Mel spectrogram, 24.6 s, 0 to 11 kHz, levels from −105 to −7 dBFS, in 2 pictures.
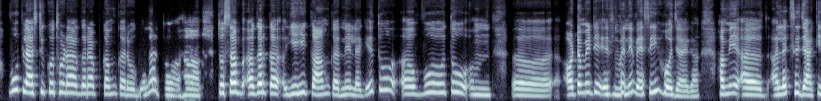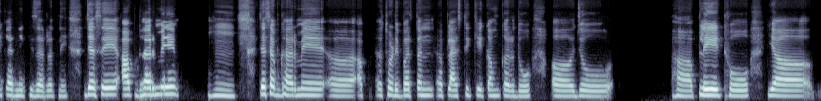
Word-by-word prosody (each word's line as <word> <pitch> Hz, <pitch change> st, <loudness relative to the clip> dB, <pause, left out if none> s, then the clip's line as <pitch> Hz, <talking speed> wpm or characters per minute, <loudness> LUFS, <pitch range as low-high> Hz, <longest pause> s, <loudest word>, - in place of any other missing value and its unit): वो 365 Hz, +3 st, +3 dB
प्लास्टिक 290 Hz, -1 st, +4 dB
को 305 Hz, -, +2 dB
थोड़ा 280 Hz, -2 st, +3 dB
अगर 260 Hz, 0 st, +1 dB
आप 260 Hz, 0 st, -1 dB
कम 250 Hz, +1 st, -2 dB
करोगे 210 Hz, -3 st, -3 dB
ना 355 Hz, +4 st, 0 dB
तो 205 Hz, -1 st, -1 dB, 0.2 s
हाँ, 200 Hz, -2 st, 0 dB, 0.3 s
तो 275 Hz, 0 st, +4 dB
सब 310 Hz, 0 st, +6 dB
अगर 280 Hz, +4 st, +5 dB
क 250 Hz, -3 st, +5 dB
यही 260 Hz, +6 st, +1 dB
काम 235 Hz, +1 st, +2 dB
करने 220 Hz, -1 st, -1 dB
लगे 200 Hz, -, -2 dB
तो 380 Hz, -1 st, -1 dB
अ, 310 Hz, -3 st, -4 dB, 0.2 s
वो 290 Hz, +3 st, 0 dB
तो 310 Hz, -1 st, +1 dB
उम, 220 Hz, -3 st, -2 dB
अ, 195 Hz, -3 st, -2 dB, 0.3 s
ऑटोमेटि 280 Hz, -1 st, +3 dB, 0.2 s
मने 275 Hz, +2 st, +1 dB
वैसे 245 Hz, +2 st, +1 dB
ही 330 Hz, -, +4 dB
हो 235 Hz, -3 st, +8 dB
जाएगा, 175 Hz, -3 st, -2 dB, 0.3 s
हमें 250 Hz, +3 st, +2 dB
अ, 215 Hz, -2 st, +4 dB, 0.2 s
अलग 225 Hz, +5 st, +3 dB
से 290 Hz, -, +1 dB
जाके 215 Hz, +1 st, +2 dB
करने 195 Hz, -3 st, -3 dB
की 195 Hz, +1 st, -10 dB
ज़रूरत 180 Hz, 0 st, -5 dB
नहीं। 170 Hz, 0 st, -10 dB, 0.3 s
जैसे 220 Hz, 0 st, +3 dB
आप 210 Hz, 0 st, +2 dB
घर 215 Hz, +3 st, +2 dB
में 235 Hz, 0 st, +3 dB
हुँ, 195 Hz, -4 st, -8 dB, 0.4 s
जैसे 235 Hz, +2 st, +4 dB
अब 230 Hz, -, -1 dB
घर 205 Hz, -2 st, -1 dB
में 200 Hz, -1 st, -2 dB
अ, 185 Hz, -, -13 dB, 0.4 s
अप 190 Hz, -, -7 dB, 0.3 s
थोड़े 195 Hz, -3 st, -2 dB
बर्तन 200 Hz, +2 st, -3 dB
अ, 190 Hz, -, -4 dB
प्लास्टिक 185 Hz, +2 st, -4 dB
के 200 Hz, -, -3 dB
कम 190 Hz, -1 st, -4 dB
कर 180 Hz, -2 st, -2 dB
दो 170 Hz, 0 st, -5 dB, 0.4 s
अ, 175 Hz, -1 st, -2 dB
जो 170 Hz, -1 st, -6 dB, 0.9 s
हाँ, 175 Hz, -1 st, -3 dB
प्लेट 200 Hz, -3 st, +5 dB
हो 180 Hz, 0 st, -2 dB, 0.3 s
या 195 Hz, -2 st, +2 dB
अ, 180 Hz, 0 st, -1 dB
210 Hz, 160 wpm, -23 LUFS, 190-250 Hz, 0.9 s, हो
